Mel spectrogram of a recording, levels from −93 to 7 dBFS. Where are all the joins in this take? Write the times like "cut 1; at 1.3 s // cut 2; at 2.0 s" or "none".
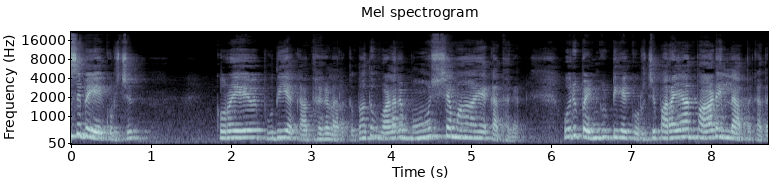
none

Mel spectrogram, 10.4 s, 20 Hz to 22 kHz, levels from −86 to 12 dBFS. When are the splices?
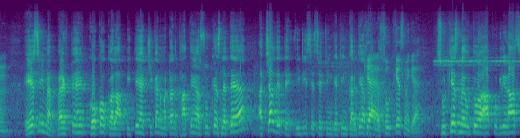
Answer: none

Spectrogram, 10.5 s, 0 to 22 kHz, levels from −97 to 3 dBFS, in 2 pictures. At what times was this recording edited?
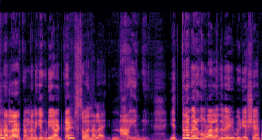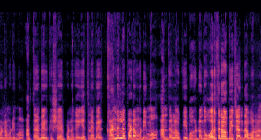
cut 1; at 9.1 s

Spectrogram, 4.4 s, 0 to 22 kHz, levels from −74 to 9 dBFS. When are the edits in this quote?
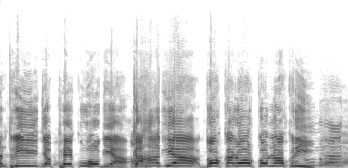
cut 1; at 1.6 s

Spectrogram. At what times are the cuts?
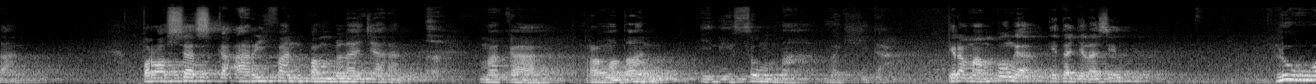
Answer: cut 1; at 9.5 s

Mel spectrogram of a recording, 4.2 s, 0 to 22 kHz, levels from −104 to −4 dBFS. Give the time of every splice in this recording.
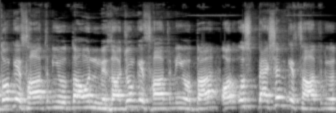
cut 1; at 2.7 s

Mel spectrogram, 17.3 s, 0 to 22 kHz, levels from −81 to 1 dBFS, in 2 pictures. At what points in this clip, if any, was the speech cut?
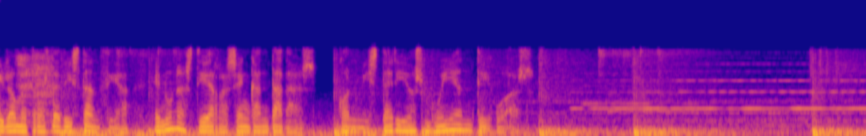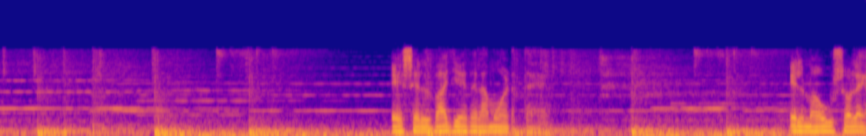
none

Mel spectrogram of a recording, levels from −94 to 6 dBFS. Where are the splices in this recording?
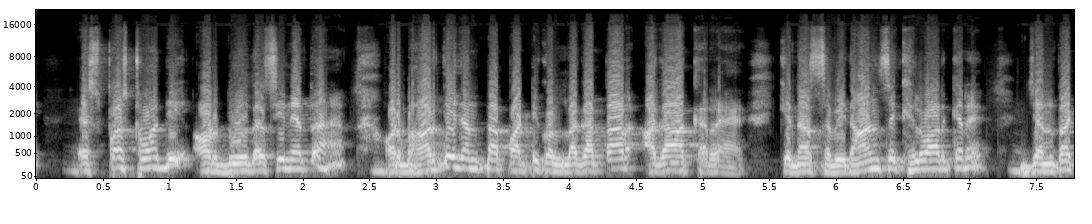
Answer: none

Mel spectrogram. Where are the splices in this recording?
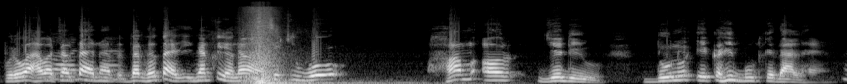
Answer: cut 1; at 2.7 s

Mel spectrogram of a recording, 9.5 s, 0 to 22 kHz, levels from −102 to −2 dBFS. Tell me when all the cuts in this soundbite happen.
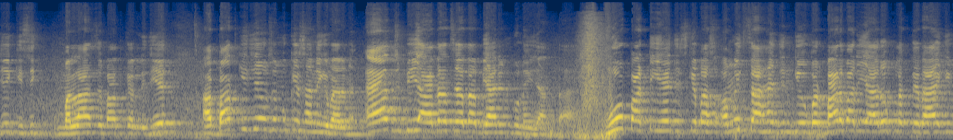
cut 1; at 5.9 s

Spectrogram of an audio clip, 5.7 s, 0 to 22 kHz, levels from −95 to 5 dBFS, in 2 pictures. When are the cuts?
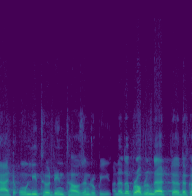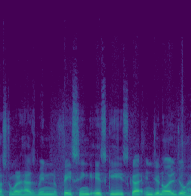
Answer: cut 1; at 1.7 s

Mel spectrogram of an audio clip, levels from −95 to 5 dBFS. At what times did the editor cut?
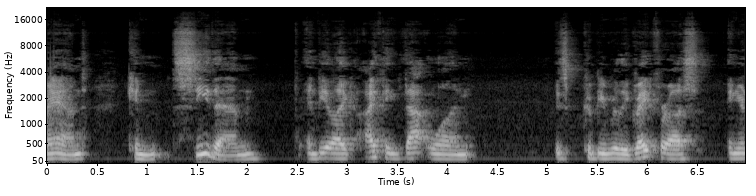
cut 1; at 2.5 s

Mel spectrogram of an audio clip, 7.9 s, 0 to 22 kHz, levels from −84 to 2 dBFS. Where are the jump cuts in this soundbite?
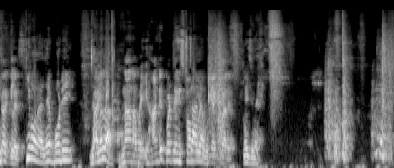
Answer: cut 1; at 4.2 s

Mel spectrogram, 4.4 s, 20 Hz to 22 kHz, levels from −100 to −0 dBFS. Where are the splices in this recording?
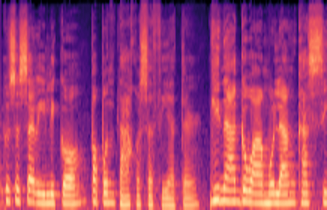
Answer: cut 1; at 2.8 s

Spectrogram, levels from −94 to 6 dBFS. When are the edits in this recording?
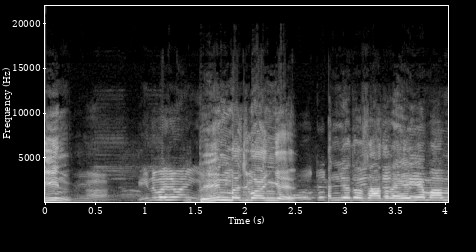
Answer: cut 1; at 2.9 s

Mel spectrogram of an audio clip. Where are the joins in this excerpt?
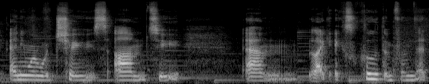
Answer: none

